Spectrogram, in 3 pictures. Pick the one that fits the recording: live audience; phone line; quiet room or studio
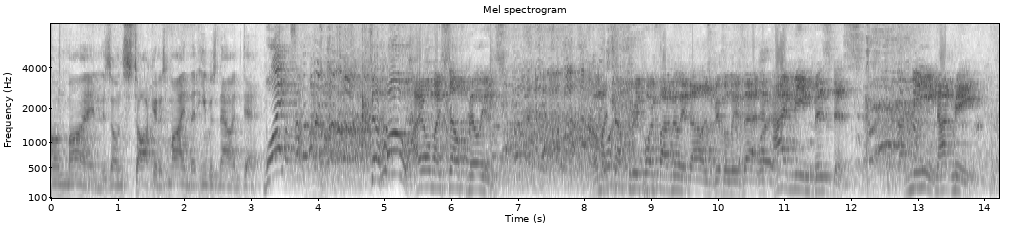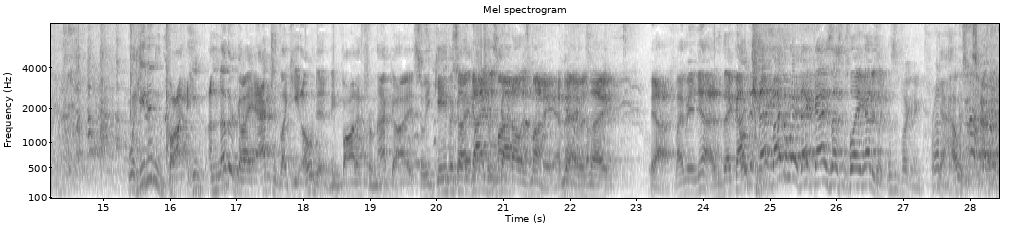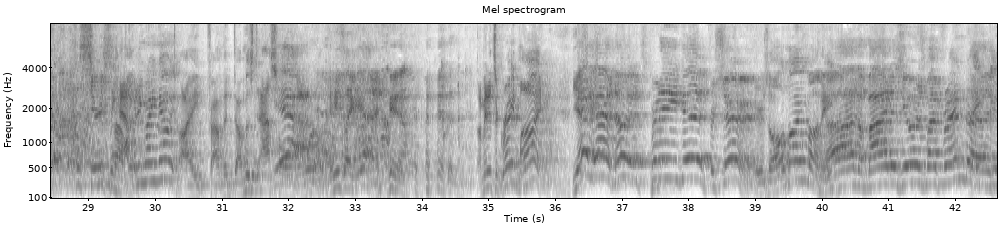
live audience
